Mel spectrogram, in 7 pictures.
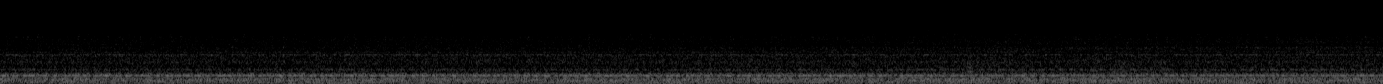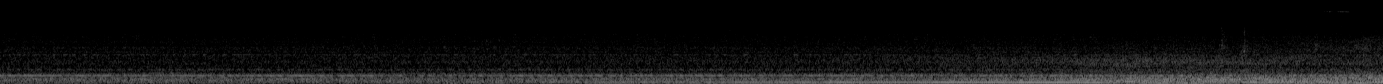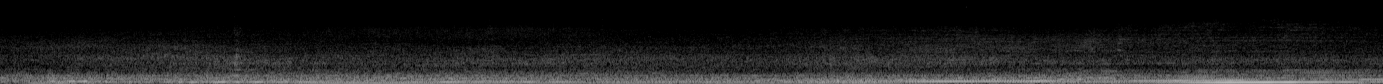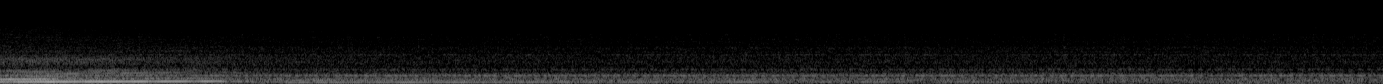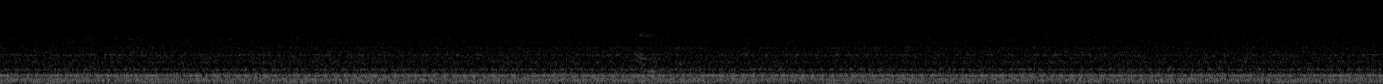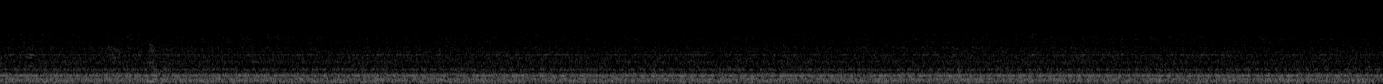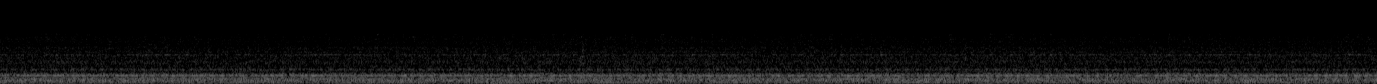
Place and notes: Lobster Pot car park, Dorset, UK - The noisy air vent at the Lobster Pot restaurant
In a fairly deserted spot, long after closing time, the Lobster Pot has a large ventilation shaft on its roof which emits this wheezy chord into the night. The last of the stragglers head home. Cars turn on the roundabout, kids and parents head back to their rented mobile homes or B&Bs.
23 July, 21:58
